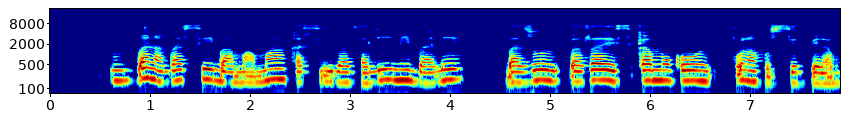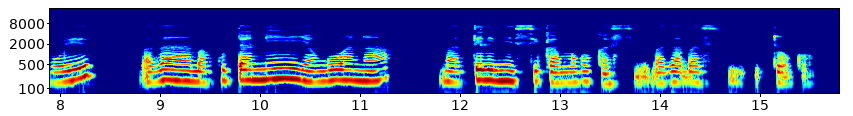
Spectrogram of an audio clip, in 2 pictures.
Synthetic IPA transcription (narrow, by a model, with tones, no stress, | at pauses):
ba˦na˨ba˦si˦ba˨ma̰˨ma˦ka˨sḭ˨ba˨za˨li˦mi˦ba˨le˦˨˦ | ba˨za˦e˨si̥˦ka˦mɔ˦kɔ˦po˦na˨ko̰˨se˨pe˨la̰˨bo˨je˦ | ba̰˨a˦ba˨ku˦ta˦ni˦ja˨ŋɡo˦wa˦na˦ | ba˨tɛ˦lɛ˦mi˦e˨si˦ka˨mɔ˦kɔ˦ka˨sḭ˨ba̰˨za˦ba˦si̥˦ki˨tɔ̰˦kɔ̰˨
